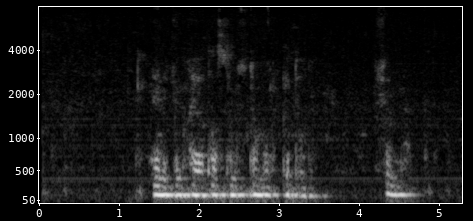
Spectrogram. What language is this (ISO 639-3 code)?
uzb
